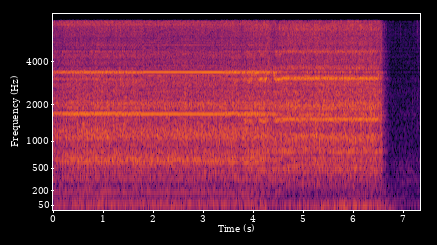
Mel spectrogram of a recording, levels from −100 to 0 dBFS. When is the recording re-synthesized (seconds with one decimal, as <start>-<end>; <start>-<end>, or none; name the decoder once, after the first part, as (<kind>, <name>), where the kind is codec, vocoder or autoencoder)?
0.0-1.8 (vocoder, WaveNeXt); 3.4-7.3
